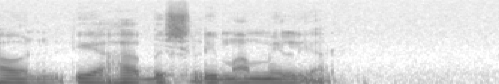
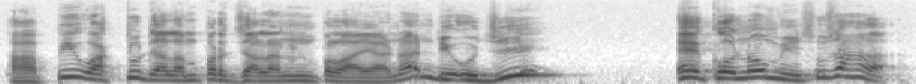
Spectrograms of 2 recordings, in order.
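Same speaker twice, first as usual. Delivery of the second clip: much higher and louder, a hammering pulpit cry; full-force preaching; 9 semitones higher, 10 dB louder than usual. Acted. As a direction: preach it out to the whole hall. Preacher building again.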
